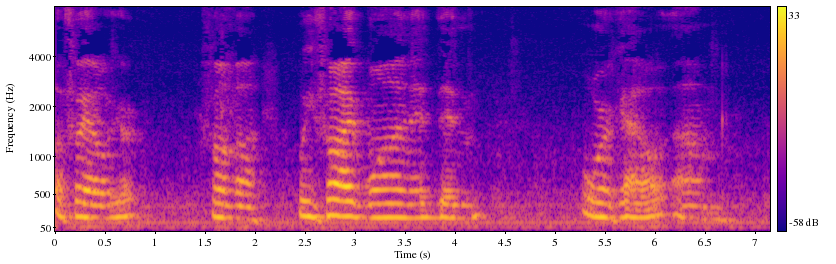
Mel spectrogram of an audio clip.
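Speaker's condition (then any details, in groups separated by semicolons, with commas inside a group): ALS; about 25 years since diagnosis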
